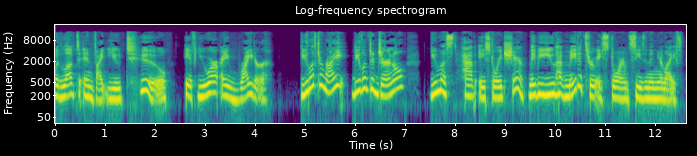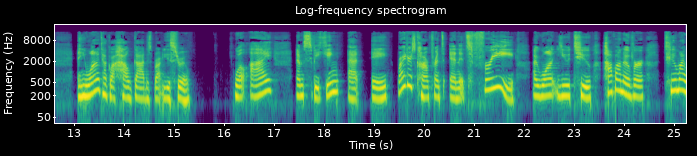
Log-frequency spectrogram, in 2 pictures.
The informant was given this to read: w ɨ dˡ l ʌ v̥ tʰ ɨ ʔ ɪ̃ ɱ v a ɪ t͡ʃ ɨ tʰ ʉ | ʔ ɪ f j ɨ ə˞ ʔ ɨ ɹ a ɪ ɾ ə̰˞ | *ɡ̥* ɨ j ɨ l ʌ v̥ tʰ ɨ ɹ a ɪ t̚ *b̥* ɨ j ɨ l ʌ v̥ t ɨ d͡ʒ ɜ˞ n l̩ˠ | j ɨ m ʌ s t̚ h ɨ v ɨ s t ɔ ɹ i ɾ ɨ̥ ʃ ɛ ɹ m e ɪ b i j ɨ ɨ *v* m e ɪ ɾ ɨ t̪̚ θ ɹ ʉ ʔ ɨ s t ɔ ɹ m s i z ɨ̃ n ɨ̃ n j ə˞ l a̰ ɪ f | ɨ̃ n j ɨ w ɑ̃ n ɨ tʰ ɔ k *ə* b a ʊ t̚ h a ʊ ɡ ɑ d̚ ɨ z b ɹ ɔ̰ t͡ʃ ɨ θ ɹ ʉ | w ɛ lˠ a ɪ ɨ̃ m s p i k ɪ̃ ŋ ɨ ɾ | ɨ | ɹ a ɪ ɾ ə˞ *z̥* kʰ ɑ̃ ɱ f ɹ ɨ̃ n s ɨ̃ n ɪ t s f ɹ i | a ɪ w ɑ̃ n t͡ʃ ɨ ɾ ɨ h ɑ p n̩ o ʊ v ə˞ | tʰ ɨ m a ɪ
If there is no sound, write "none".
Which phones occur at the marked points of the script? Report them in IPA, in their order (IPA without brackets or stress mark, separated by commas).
d̥, d̥, v, ə, z̥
